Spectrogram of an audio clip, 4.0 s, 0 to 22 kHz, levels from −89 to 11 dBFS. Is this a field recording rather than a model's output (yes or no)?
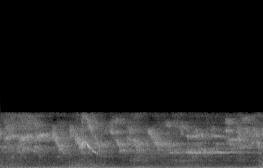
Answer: no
